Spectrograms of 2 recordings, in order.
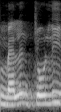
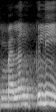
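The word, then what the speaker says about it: melancholy: ये मेलनचोली नहीं है, ये मेलंकली है। प्रोनाउंसिएशन पे ध्यान नहीं देना होता, इसकी प्रोनाउंसिएशन होती है मेलंकली, ठीक है।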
